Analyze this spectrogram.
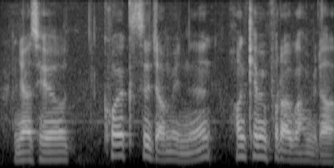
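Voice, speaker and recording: A man with a fairly low voice and ordinary pitch variation speaks at a fairly quick pace over noticeable background noise. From United States. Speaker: golf instructor. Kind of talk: golf lesson explanation. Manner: formal.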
